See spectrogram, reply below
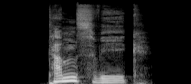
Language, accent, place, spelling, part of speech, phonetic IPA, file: German, Germany, Berlin, Tamsweg, proper noun, [ˈtamsˌveːk], De-Tamsweg.ogg
- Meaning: 1. a political district in the federal state of Salzburg in Austria; congruent with the geographical region of Lungau 2. a municipality and market town in Tamsweg district, Salzburg, Austria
